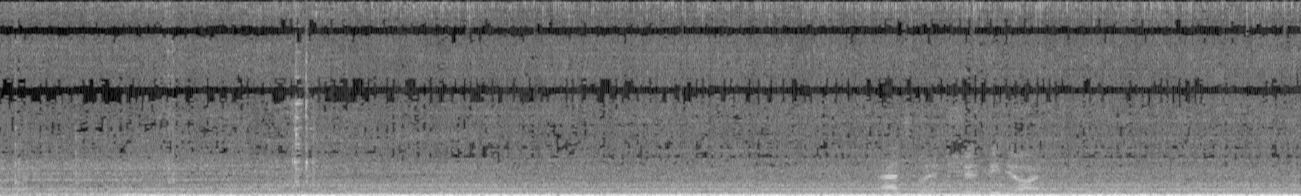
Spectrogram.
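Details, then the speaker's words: Beckett oil burner on a furnace after replacing the primary control, whose clicking had made the flame cut in and out: steady low roar, firing without interruption and no clicking; normal burner operation. "is not going in and out in and out so we're done"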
